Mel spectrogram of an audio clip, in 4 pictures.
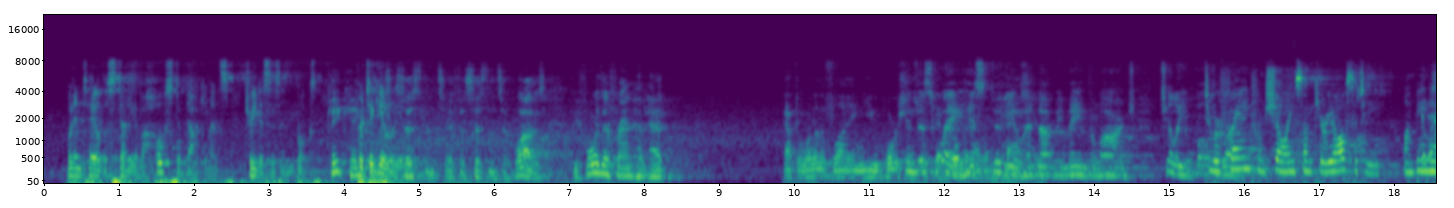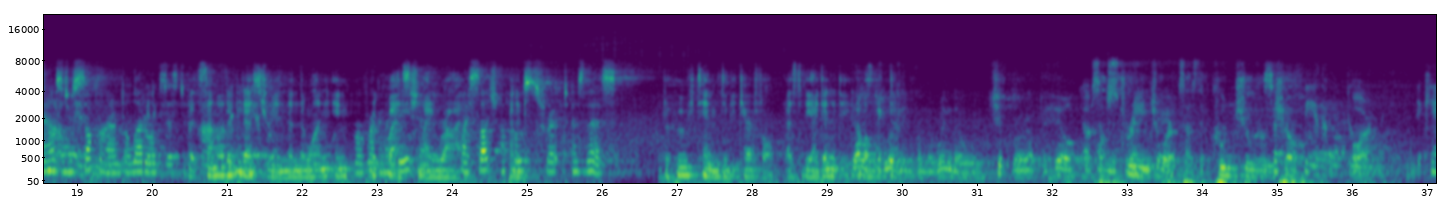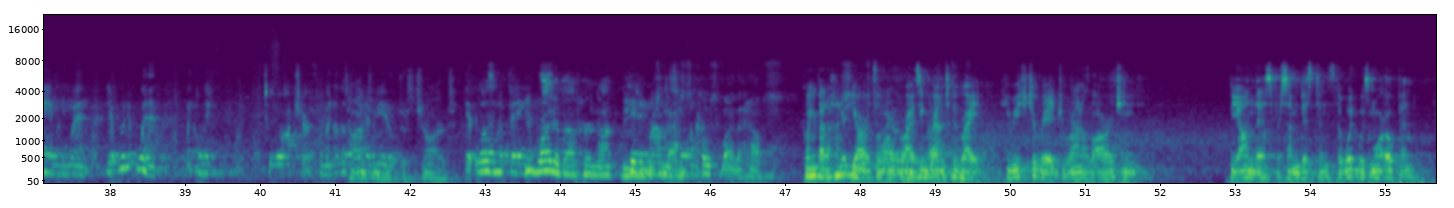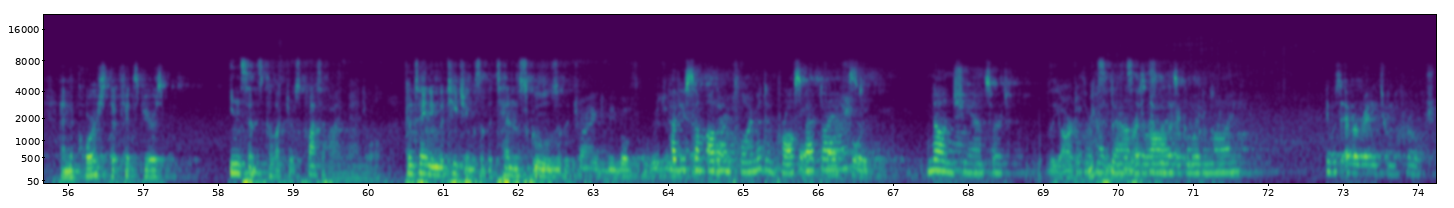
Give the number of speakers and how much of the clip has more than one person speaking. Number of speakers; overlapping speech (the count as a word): seven, about 35%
